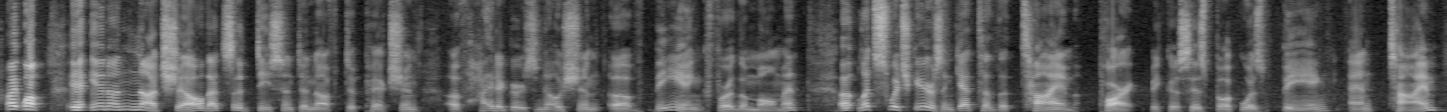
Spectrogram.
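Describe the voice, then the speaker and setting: A man's voice: medium pitch, big pitch swings, a little slow. A man lecturing informally on a course, explaining ideas in colloquial language with plain everyday examples and often stammering slightly as he starts a phrase. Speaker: lecturer in a psychology and philosophy course.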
